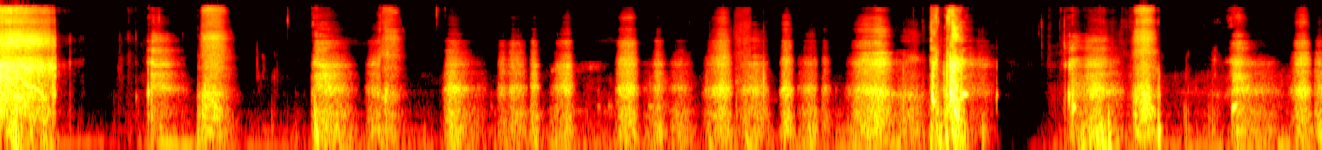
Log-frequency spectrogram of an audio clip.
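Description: Repeated catchy inhalations and snorts build up, breaking into a few wet sneezes.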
